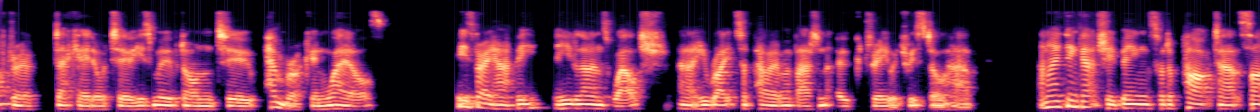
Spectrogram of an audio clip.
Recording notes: In a talk from our virtual lecture series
